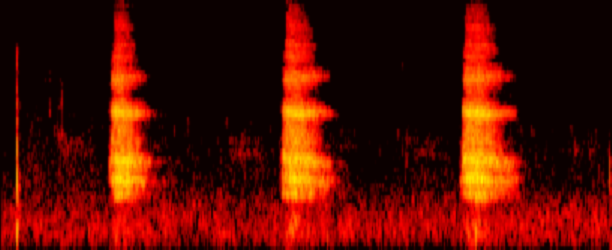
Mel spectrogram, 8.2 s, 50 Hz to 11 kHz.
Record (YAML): exhalation_length: 8.2 s
exhalation_amplitude: 6056
exhalation_signal_mean_std_ratio: 0.39
survey_phase: beta (2021-08-13 to 2022-03-07)
age: 65+
gender: Female
wearing_mask: 'No'
symptom_none: true
smoker_status: Never smoked
respiratory_condition_asthma: false
respiratory_condition_other: false
recruitment_source: REACT
submission_delay: 2 days
covid_test_result: Negative
covid_test_method: RT-qPCR
influenza_a_test_result: Negative
influenza_b_test_result: Negative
